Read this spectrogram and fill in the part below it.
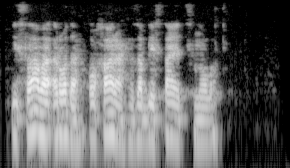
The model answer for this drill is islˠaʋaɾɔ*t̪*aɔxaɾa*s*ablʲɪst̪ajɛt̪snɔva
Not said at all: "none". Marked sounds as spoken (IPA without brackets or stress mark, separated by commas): d̪, z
